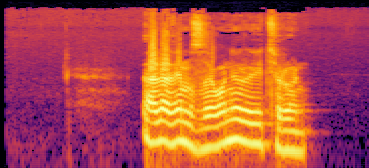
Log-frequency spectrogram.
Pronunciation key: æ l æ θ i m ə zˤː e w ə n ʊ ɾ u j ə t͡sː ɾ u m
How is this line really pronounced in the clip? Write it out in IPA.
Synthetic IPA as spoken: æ l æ ð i m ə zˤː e w ə n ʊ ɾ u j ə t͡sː ɾ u n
